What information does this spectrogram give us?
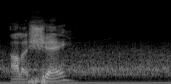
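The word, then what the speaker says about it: Alashe: Alaché, Fatai Alaché, I've been informed is the proper pronunciation.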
